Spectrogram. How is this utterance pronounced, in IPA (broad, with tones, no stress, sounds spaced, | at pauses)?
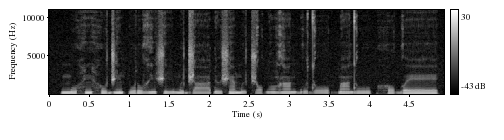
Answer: m u˧ h ĩ˧ h u˧ d͡ʒ ĩ˧ p u˨˦ ɾ u˨ ɣ ĩ˧ ʃ iː˧ m ɨ˦ d͡ʒ aː˨ ɗ ɨ˧ ʃ ɛ̃˦ m ɨ˨ t͡ʃ ɔ˨ ɡ ɔ̃˧ ɣ ã˦ ɡ͡b u˧ d oː˨˦ ɡ͡b ã˦ d u˦ | h o˧ ɡʷ eː˦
